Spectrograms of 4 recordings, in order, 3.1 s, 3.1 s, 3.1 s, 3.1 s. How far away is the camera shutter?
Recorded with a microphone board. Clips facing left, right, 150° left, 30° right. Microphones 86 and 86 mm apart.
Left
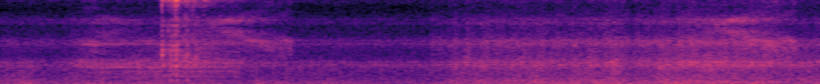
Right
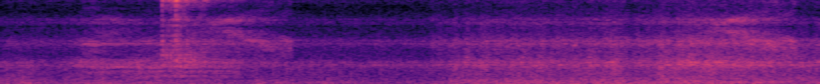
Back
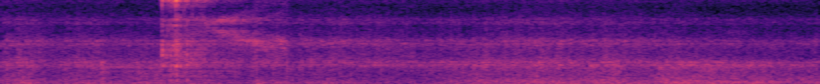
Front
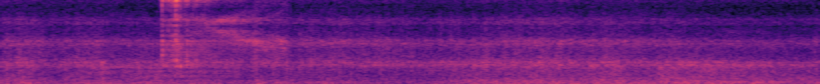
About 5 m.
